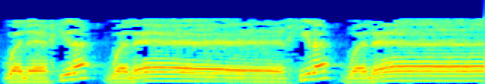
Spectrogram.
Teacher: والآخرة والآخرة فيها النقل مع ثلاثة البدل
